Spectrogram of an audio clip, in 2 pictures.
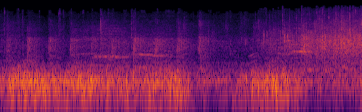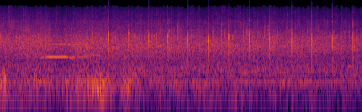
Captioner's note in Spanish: aplausos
